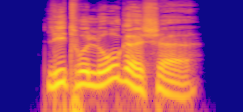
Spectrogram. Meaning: inflection of lithologisch: 1. strong/mixed nominative/accusative feminine singular 2. strong nominative/accusative plural 3. weak nominative all-gender singular
- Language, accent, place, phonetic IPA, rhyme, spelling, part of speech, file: German, Germany, Berlin, [litoˈloːɡɪʃə], -oːɡɪʃə, lithologische, adjective, De-lithologische.ogg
